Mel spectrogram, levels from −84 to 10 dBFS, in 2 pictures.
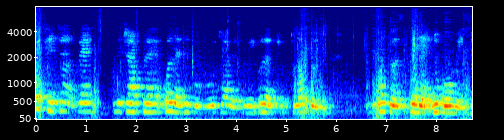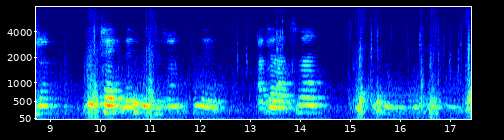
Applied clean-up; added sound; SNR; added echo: neural separator model SepFormer DNS4.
